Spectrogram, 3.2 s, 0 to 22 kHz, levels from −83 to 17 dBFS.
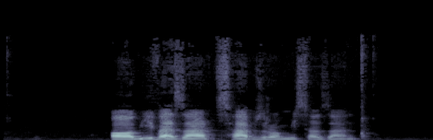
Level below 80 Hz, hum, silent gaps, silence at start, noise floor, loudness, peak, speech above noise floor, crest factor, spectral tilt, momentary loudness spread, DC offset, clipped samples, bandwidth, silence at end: -70 dBFS; none; none; 0.85 s; -70 dBFS; -21 LUFS; -4 dBFS; 50 dB; 18 dB; -4.5 dB/octave; 15 LU; under 0.1%; under 0.1%; 16.5 kHz; 0.6 s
